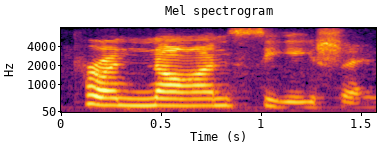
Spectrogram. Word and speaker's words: pronunciation: pronoun pronunciation all right again it's pronunciation it is almost it sounds the same with the word pronoun pronoun or in filipino listen carefully open your ears pronounciation pronounciation all right pronunciation you may repeat after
